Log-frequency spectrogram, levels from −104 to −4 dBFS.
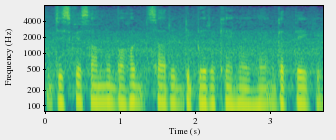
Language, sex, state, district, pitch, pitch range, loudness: Hindi, male, Punjab, Pathankot, 115 Hz, 110-120 Hz, -18 LUFS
